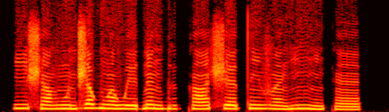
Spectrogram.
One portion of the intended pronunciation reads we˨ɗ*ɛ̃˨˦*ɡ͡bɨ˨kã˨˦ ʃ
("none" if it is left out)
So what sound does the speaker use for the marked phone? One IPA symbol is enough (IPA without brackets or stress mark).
ɛ̃˧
